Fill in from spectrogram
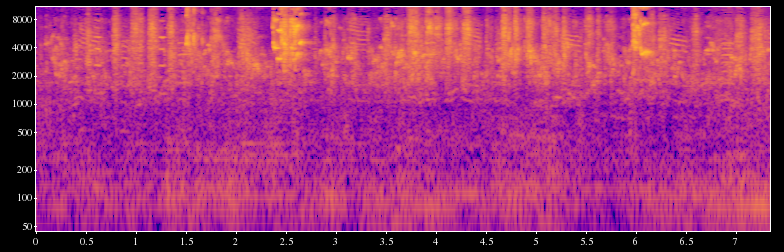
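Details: Zebra finches in an aviary: a dense chorus of short nasal, buzzy calls overlapping continuously, with a few sharper, louder notes standing out.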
